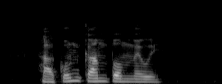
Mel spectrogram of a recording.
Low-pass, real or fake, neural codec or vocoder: 7.2 kHz; fake; codec, 44.1 kHz, 7.8 kbps, DAC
